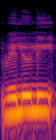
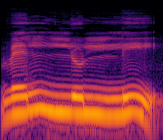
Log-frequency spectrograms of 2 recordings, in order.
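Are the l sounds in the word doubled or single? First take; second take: single; doubled. First: The l sounds are short and single. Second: The l sounds are held long and doubled. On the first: The speaker calls it wrong. "వెలులి అని అట్లే" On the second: The speaker calls it right. "వత్తి పట్టి చదువుతున్నా"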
